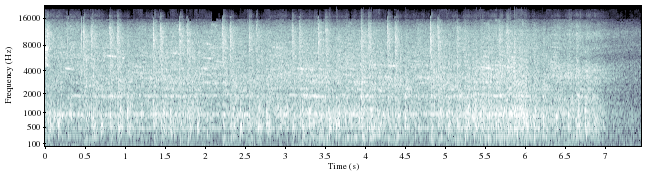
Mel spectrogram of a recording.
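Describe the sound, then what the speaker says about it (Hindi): The Bhagalpur–Anand Vihar Terminal Garib Rath Express rushes past close by, a loud sustained roar with rhythmic clickety-clack of wheels over rail joints, fading slightly at the end. "ये थी भागलपुर आनंद विहार टर्मिनल गरीब रथ"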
